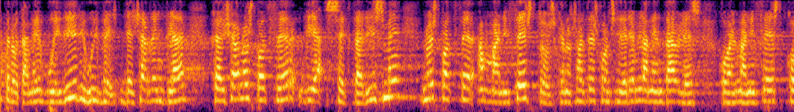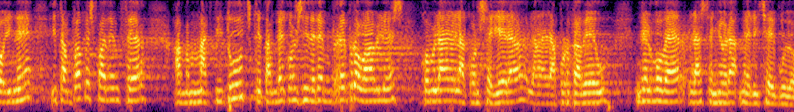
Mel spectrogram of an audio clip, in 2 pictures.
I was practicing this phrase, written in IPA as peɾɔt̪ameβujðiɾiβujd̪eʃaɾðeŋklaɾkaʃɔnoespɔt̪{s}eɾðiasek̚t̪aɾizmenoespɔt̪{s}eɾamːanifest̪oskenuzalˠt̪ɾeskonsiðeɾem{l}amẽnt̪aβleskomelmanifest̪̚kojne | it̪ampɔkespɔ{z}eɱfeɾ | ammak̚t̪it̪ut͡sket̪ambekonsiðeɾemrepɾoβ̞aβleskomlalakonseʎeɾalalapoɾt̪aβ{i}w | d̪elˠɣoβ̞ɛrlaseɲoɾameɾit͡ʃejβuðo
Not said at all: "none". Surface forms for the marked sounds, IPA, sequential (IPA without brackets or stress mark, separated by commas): f, f, l, ð, ɛ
